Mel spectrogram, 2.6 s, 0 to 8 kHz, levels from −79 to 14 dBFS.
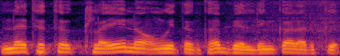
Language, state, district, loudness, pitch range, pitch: Kokborok, Tripura, West Tripura, -14 LUFS, 130-155 Hz, 145 Hz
